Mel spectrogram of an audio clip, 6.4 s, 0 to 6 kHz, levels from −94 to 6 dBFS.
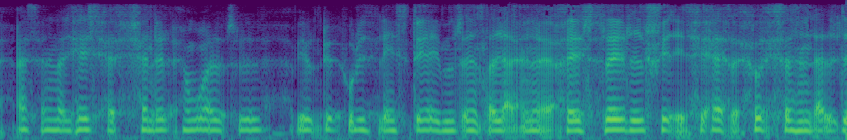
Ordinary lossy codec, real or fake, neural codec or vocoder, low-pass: AAC, 48 kbps; fake; autoencoder, 22.05 kHz, a latent of 192 numbers a frame, VITS, trained on many speakers; 5.4 kHz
